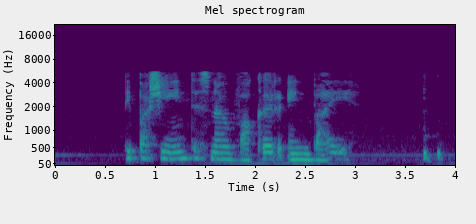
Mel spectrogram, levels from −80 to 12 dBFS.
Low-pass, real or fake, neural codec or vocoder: 5.4 kHz; real; none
